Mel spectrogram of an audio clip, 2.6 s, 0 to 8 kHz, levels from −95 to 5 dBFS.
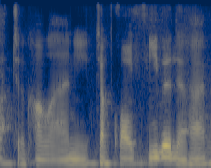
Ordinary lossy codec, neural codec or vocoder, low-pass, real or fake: none; codec, 16 kHz, 1 kbps, X-Codec, HuBERT features, trained on general audio; 7.2 kHz; fake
